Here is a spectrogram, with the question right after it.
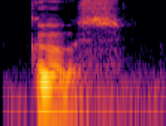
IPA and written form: gʊus (goose)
